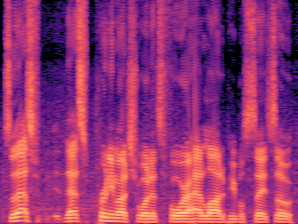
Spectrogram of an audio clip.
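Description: His voice a little high, fast and fairly bright, with fairly even intonation, a man chats about his LEGO build during a casual interview in a convention hall. He wanders through it with lots of fillers and restarts, over a little hiss or hum.

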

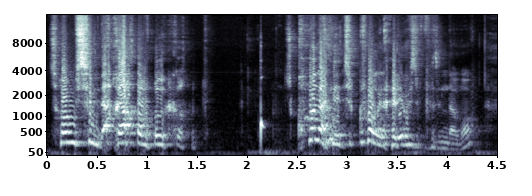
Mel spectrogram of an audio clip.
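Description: A man's voice: high voice, big pitch swings, brisk, noisy background. A young man streaming a game, talking in an exasperated way to a game character and his chat. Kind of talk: live gameplay commentary to chat.

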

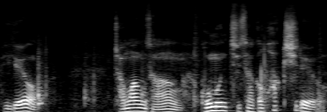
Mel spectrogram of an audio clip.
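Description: An actor playing a brash, foul-mouthed, stubborn male prosecutor in a period film, talking bluntly and gruffly. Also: on the low side, unhurried, lightly acted. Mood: insistent. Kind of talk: 1980s period film acting. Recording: film audio with faint noise.

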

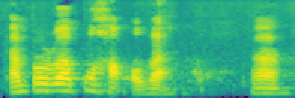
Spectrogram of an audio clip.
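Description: A man's voice: mid-range voice, expressive, normal speed, darkish tone. A man hosting a live stream as a ghost hunter in an abandoned building, chatting bluntly with viewers, swearing and thanking them for gifts. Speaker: livestreaming ghost hunter host.

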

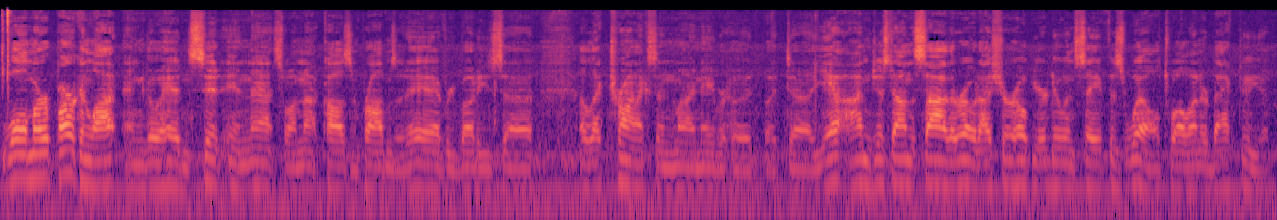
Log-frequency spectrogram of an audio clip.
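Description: An American man with a lowish, fairly even voice chats over the radio at a moderate pace, rambling in an easygoing way. He's an amateur radio operator sitting in a car parked at the roadside with the windows down, so the recording is noisy.

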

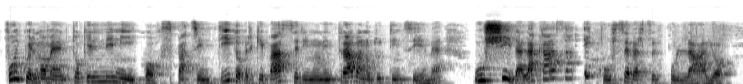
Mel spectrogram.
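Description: A woman teacher reading a children's book aloud, with slow, expressive storytelling. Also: low-pitched. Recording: echoey room, dull muffled sound.

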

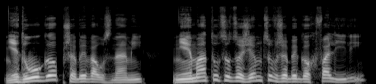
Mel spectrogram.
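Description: A man voicing an agitated older Italian woman who speaks high and reproachfully in a storybook reading. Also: lively intonation, brisk, no echo, clean studio sound, close to an everyday voice. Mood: bitter accusing.

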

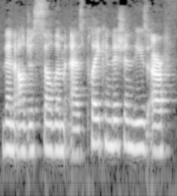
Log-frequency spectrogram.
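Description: A woman's voice: mid-range voice, steady tone, moderate pace, a bit bright, low-quality recording. A young woman chatting casually through a resale haul vlog, rambling and self-deprecating. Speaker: reseller vlogger.

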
